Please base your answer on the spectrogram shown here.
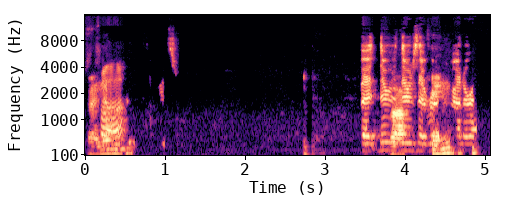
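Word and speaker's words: phở: I think they actually pronounce it pho.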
